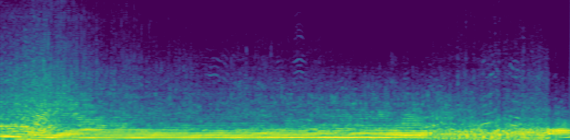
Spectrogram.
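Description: A rally car engine roars loudly as the car speeds along a dirt road.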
